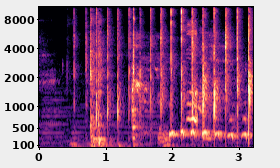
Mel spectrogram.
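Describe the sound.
A rapid, steady run of sharp hand claps, over a dozen in quick succession, close and fairly loud, with voices murmuring underneath.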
